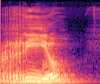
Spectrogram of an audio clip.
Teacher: la R puede tener un sonido, suena fuerte cuando está al inicio de una palabra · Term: R dura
